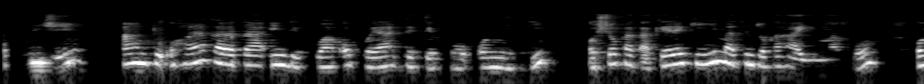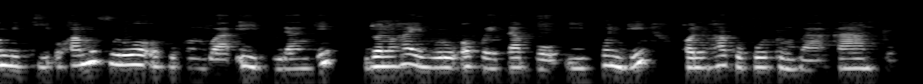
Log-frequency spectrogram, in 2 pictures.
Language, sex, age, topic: Oshiwambo, female, 18-24, finance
